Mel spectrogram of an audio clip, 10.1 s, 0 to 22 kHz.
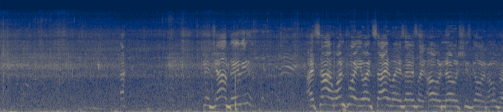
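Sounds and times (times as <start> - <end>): whitewater rushing around a kayak: 0.0 - 10.0.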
